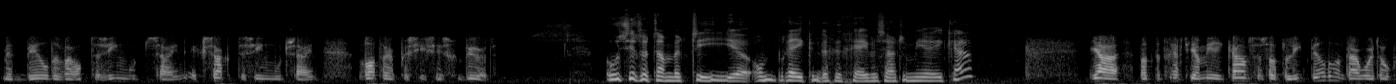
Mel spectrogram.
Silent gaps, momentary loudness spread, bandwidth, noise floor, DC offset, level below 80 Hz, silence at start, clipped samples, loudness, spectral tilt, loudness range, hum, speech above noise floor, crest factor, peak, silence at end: none; 18 LU; 14 kHz; -61 dBFS; under 0.1%; -74 dBFS; 0.05 s; under 0.1%; -33 LUFS; -5.5 dB/octave; 6 LU; none; 28 dB; 22 dB; -12 dBFS; 0 s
